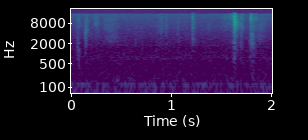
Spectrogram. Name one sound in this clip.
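A plastic sleeve crinkles in someone's hands.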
